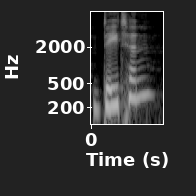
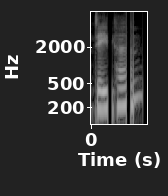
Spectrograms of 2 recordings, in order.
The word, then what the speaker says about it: Dayton: it's like stop pronouncing the t it's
